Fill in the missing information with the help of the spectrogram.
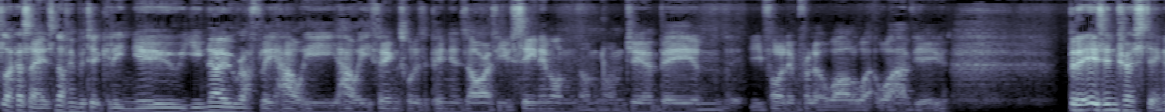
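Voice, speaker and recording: A British man with a fairly deep voice and a rough, husky edge. He talks casually and bluntly, rambling as he reviews a book and leaning emphatically on his opinions.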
